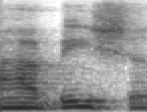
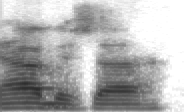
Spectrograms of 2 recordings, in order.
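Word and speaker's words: Habesha: Oh, when he said it, I thought it was Habish. Oh, yeah. No, it's definitely Habisha.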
